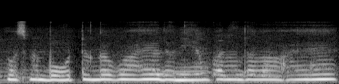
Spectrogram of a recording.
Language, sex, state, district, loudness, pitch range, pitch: Hindi, female, Chhattisgarh, Raipur, -11 LUFS, 210-225 Hz, 220 Hz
